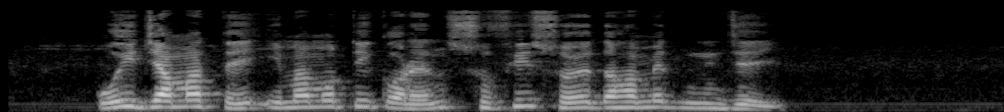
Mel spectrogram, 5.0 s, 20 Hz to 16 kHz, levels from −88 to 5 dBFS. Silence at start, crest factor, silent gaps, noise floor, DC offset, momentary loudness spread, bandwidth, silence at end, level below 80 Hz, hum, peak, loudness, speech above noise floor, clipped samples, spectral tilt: 0.5 s; 20 dB; none; -67 dBFS; under 0.1%; 10 LU; 11.5 kHz; 1.1 s; -66 dBFS; none; -6 dBFS; -26 LUFS; 42 dB; under 0.1%; -5.5 dB/octave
